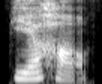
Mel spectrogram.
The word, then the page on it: 也好: yě hǎo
